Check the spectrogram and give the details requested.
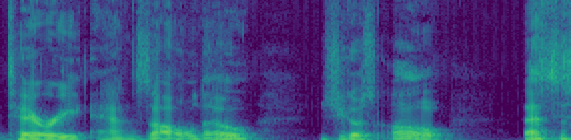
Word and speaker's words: Anzaldo: your last name is again how do you pronounce it I said Terry anzaldo she goes oh that's a strange name I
